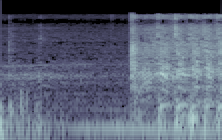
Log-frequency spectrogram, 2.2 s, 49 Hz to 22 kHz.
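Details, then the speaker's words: BMW E36 328i with M52B28 engine after head gasket replacement, fuel pump relay removed to prime oil: starter turns the engine over at a steady, even rhythm without firing; normal cranking, no start. "fuel pump relay so it won't start it would only crank when it cranks it gets the oil pumping through everything"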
